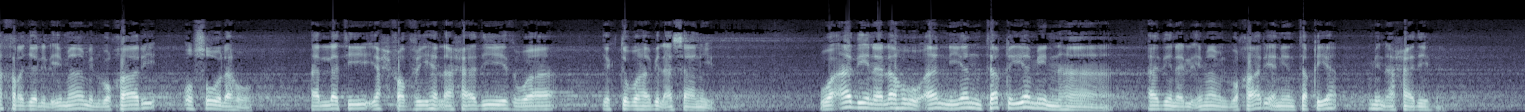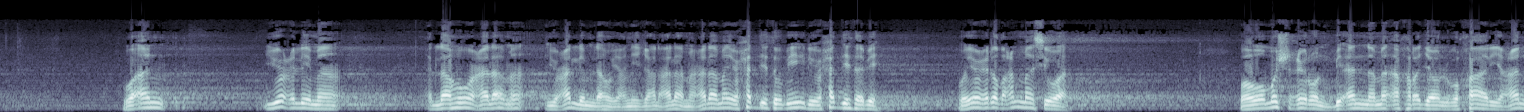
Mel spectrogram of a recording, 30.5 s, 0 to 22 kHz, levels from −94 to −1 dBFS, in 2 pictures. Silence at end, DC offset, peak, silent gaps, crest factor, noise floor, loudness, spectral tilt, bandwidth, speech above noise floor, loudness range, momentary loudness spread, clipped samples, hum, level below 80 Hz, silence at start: 0 s; under 0.1%; 0 dBFS; none; 14 dB; -43 dBFS; -14 LUFS; -6.5 dB/octave; 10.5 kHz; 29 dB; 5 LU; 19 LU; under 0.1%; none; -56 dBFS; 0 s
